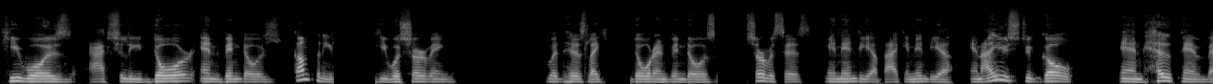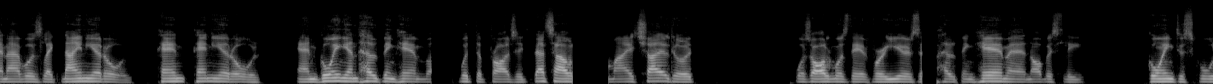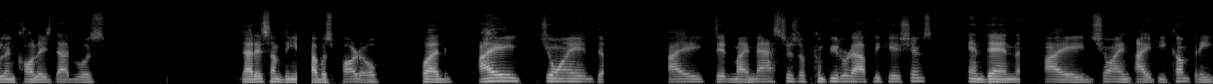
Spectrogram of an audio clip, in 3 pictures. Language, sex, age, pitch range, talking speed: English, male, 20-39, 120-140 Hz, 150 wpm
